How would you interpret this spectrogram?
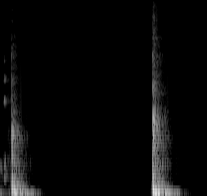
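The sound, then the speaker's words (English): Two solid wooden thuds about a second and a half apart, like a door being shut and bumped, each one sharp with a short dull ring-out, and no one talking. “There's the door.”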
